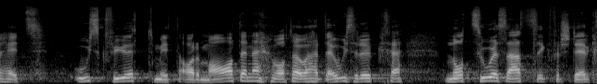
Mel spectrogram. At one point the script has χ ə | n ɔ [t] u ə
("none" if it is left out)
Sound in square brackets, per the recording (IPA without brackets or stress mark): t͡s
